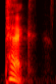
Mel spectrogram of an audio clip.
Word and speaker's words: Paik: People always ask me how to pronounce my last name because it's spelled P-A-I-K, so some people think it's Pike or Paik, but it's actually Peck, like the old actor Gregory Peck.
